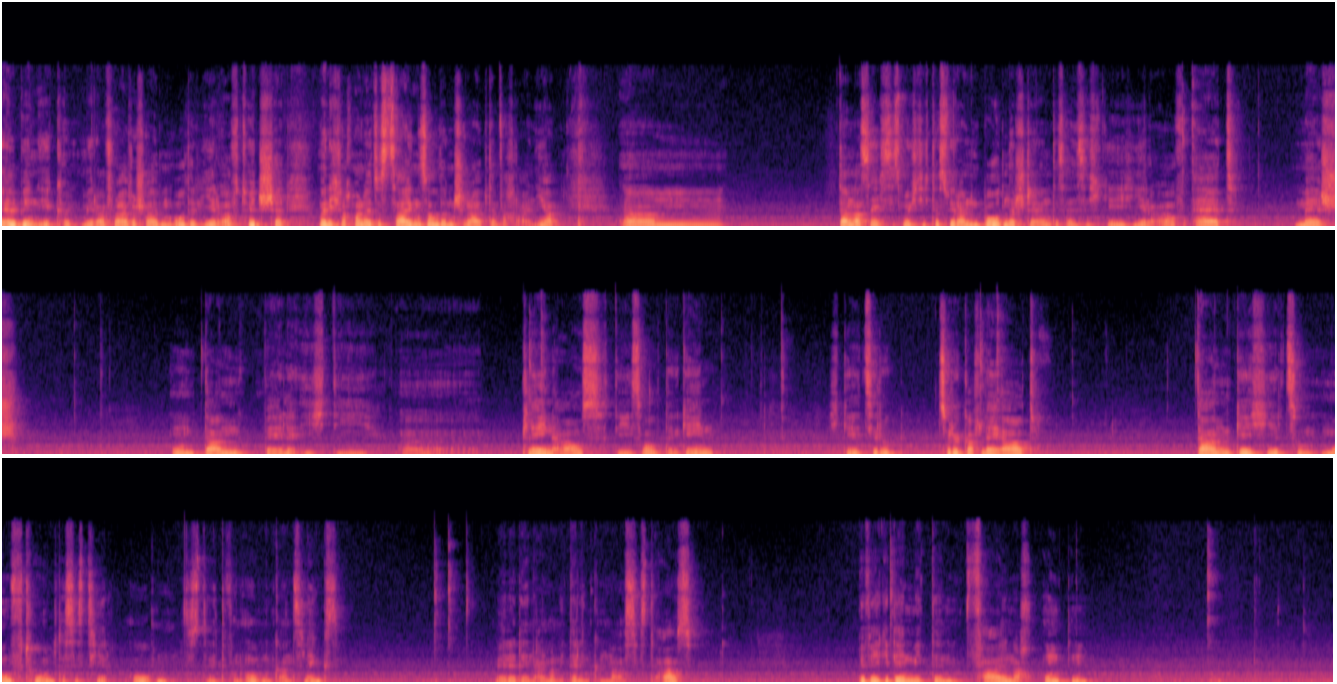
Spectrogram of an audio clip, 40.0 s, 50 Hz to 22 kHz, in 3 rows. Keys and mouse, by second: 11.8 click, 18.6 click, 23.1 click, 30.9 click, 35.5 click.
